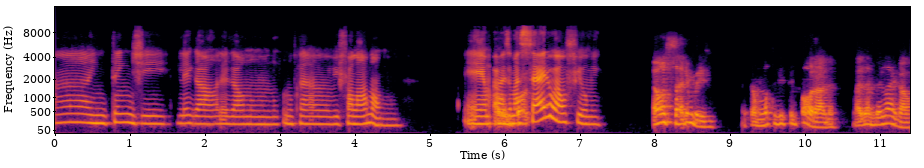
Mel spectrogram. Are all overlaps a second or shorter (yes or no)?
yes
